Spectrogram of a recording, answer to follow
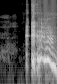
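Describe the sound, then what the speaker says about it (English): A single close, loud throat clearing, a short rasp followed by a low, rough rumbling hum. "me clearing my throat"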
